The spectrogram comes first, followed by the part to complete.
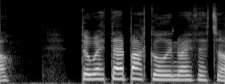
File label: "bagl", Welsh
